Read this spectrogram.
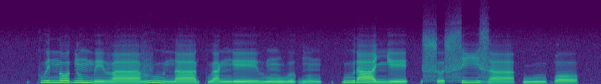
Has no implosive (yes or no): no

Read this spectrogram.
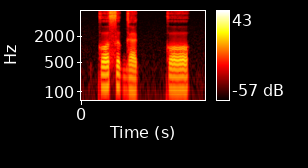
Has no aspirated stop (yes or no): yes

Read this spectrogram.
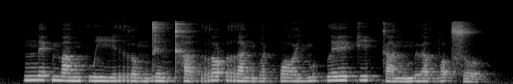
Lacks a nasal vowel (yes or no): yes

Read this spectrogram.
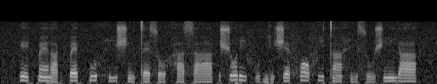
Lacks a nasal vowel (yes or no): no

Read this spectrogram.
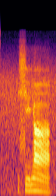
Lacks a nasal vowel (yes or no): no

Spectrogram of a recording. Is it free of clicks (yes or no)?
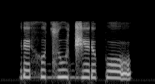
yes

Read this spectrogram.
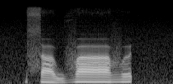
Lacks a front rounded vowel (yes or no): yes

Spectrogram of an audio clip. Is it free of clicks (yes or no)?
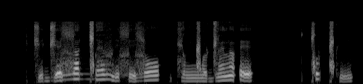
no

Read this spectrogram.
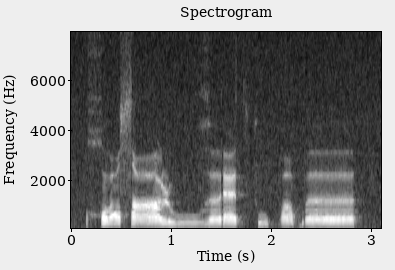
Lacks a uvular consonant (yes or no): no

